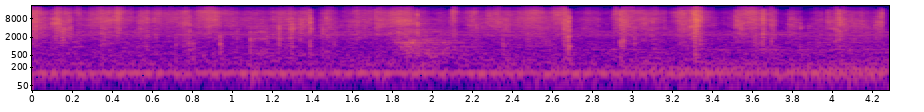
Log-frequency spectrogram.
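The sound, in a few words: playing cards being handled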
